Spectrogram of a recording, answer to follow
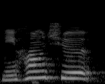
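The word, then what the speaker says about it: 日本酒: Nah, kanji sake digabung itu bacanya shu. Ya, jadi nihong shu sesuai dengan kanjinya, artinya sake Jepang, ya.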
